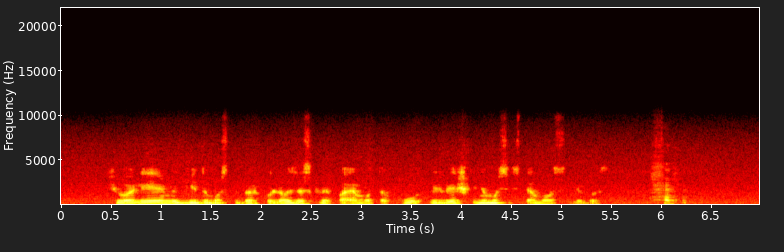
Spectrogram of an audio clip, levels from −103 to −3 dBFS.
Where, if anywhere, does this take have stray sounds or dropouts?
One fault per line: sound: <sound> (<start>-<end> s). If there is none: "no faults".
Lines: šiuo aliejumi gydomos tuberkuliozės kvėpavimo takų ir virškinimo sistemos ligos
sound: laugh (5.9-6.3 s)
